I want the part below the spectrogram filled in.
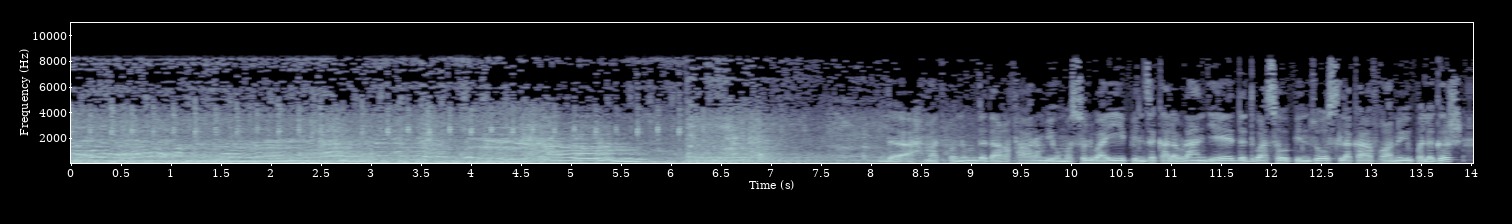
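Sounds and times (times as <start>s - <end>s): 
low mechanical hum: 0.0s - 14.0s
cows mooing on a dairy farm: 0.9s - 6.1s
speech: 8.6s - 14.0s.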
